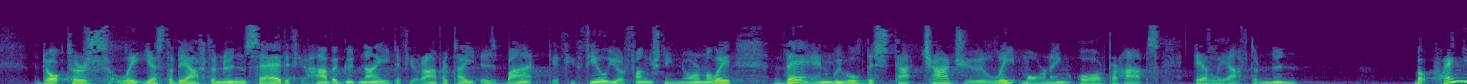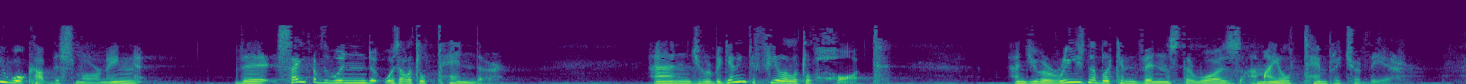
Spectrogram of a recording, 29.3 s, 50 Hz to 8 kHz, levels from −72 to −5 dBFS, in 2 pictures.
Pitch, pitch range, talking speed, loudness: 150 Hz, 135-160 Hz, 140 wpm, -22 LUFS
